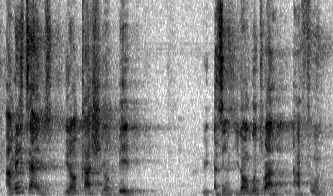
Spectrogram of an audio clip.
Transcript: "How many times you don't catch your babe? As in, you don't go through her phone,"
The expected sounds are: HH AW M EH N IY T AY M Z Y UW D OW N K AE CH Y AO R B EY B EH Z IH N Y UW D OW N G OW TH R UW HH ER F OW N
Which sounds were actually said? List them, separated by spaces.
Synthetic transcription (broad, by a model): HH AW M EH N IY T AY M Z Y UW D OW N K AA SH Y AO B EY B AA S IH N Y UW D OW N G OW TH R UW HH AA F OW N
